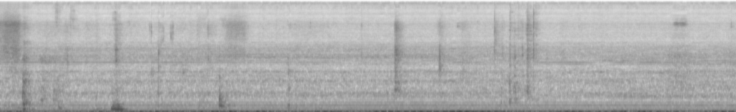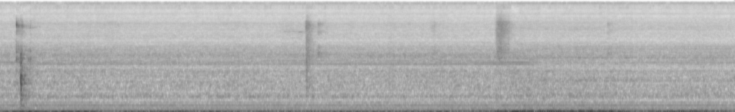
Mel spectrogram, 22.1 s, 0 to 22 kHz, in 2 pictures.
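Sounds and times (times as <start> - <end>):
hot air gun blower hum: 17.4 - 22.0.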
